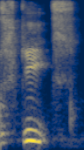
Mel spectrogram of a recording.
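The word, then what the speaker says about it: Scheetz: Jones upon arrival PPO Skeets I said I said sheets earlier but this guy's name is spelled listen this dude's name is spelled s-c-h-e-e-t-z skeets contacted Packard Kai or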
